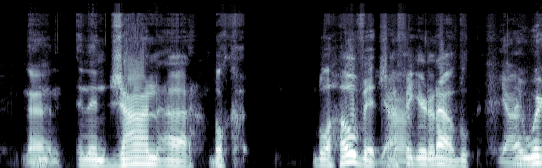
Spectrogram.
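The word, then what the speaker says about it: Błachowicz: it was wild none and then John uh blahovich I figured it out we're gonna have our own segment on pronouncing last names Jan bulhovich and uh Alex Pereira that was a good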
